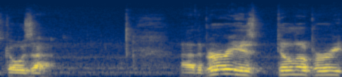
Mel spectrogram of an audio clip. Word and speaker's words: Gose: the beer saltwater sour the style of beer is a Goza you also only hear pronounced goes a but I'm pretty sure the proper pronunciation is goes up the brewery is dildo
